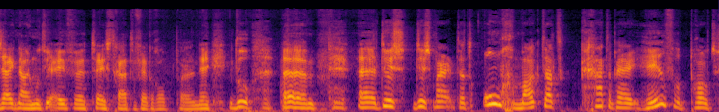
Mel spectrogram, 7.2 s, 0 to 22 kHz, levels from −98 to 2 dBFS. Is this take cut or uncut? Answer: uncut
